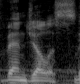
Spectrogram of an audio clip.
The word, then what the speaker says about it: Vangelis: The music was put out by, was it Vangelis? Is that right? – Yes, Vangelis.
